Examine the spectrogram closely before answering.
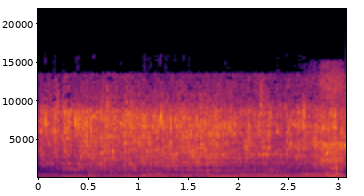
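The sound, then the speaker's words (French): Water pours over potatoes in a pot to cover them for mashed potatoes, a loud, steady rushing stream that runs unbroken for about three seconds. “On les recouvre d'eau à 2 ou 3 cm au-dessus.”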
